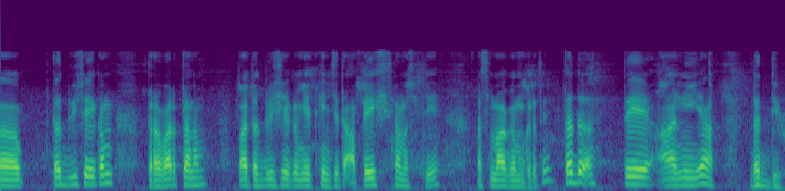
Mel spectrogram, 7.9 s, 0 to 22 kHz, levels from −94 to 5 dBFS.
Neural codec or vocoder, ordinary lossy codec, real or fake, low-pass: codec, 44.1 kHz, 7.8 kbps, Pupu-Codec; none; fake; 7.2 kHz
